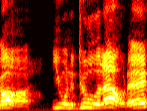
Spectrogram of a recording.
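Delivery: very loud goading tone. Retelling a movie scene where a character challenges someone: imitating a character challenging to a duel. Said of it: "He's like".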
